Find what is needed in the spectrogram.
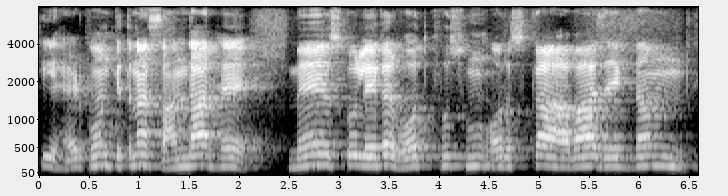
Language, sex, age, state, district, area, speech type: Hindi, male, 18-30, Rajasthan, Karauli, rural, spontaneous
